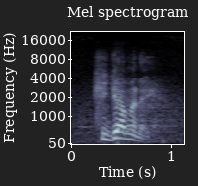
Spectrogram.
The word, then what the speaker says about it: hegemony: It's funny to pronounce too. It's a long E followed by a short E. Hegemony.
